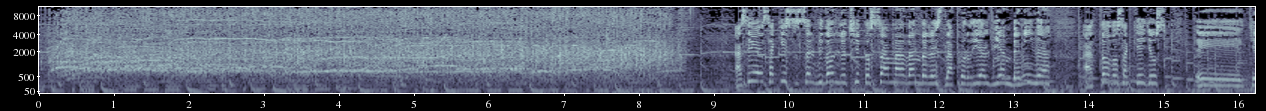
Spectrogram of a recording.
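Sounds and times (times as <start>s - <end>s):
studio audience applause: 0.0s - 8.8s
speech: 9.3s - 16.2s.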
